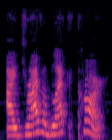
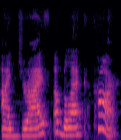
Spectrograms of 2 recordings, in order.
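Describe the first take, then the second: First: Slow it down so students can repeat; slow model sentence. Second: Even slower for the repetition; slower model sentence. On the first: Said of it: "vocês vão repetir pra mim". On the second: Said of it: "De novo". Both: Shown as a demonstration.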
